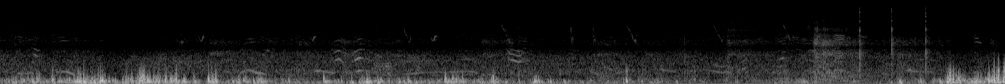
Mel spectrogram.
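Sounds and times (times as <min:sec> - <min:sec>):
distant young voices calling out: 0:00.0 - 0:09.8.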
